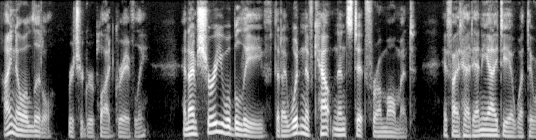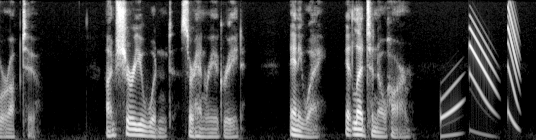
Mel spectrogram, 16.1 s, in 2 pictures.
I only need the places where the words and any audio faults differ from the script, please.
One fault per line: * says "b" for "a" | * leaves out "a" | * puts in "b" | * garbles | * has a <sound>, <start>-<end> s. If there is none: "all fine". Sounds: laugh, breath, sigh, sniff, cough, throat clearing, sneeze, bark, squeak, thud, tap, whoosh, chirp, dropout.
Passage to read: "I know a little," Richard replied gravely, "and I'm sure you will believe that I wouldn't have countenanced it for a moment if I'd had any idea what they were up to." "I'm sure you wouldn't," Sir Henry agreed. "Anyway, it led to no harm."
* has a chirp, 14.6-15.9 s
